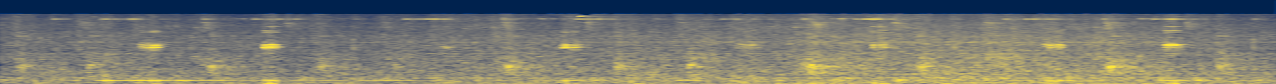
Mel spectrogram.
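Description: Automatic face-mask production line running at its mask stacking and output unit: a mechanical hum that comes and goes, with short high chirps repeating every half second or so. Sharper knocks come about every second and a half as the machine cycles.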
